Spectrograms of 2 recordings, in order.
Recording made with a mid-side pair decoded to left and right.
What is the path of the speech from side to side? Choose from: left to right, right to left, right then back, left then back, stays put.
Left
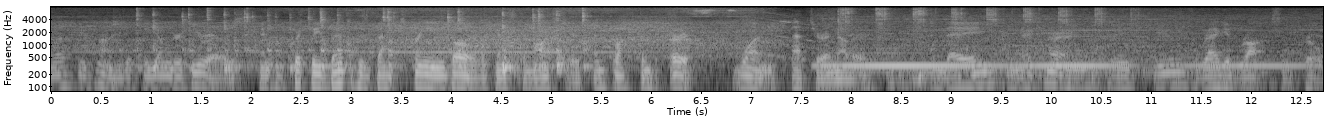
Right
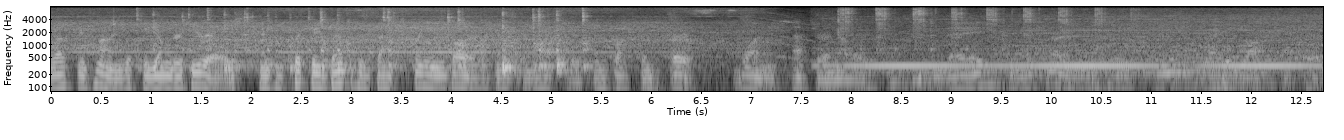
right to left.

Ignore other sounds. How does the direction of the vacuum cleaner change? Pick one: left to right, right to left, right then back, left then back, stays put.
left then back.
